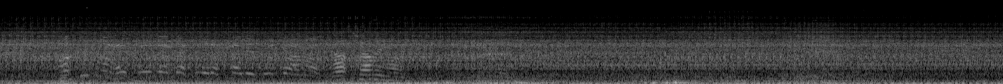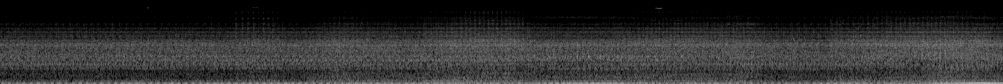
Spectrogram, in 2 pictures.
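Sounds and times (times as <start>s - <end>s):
go-kart engines idling: 0.0s - 20.0s.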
